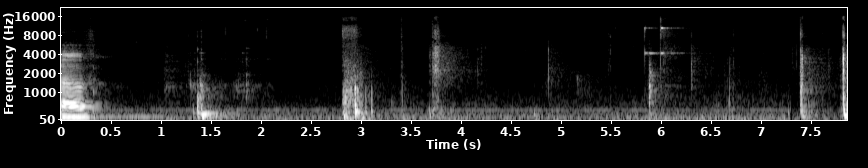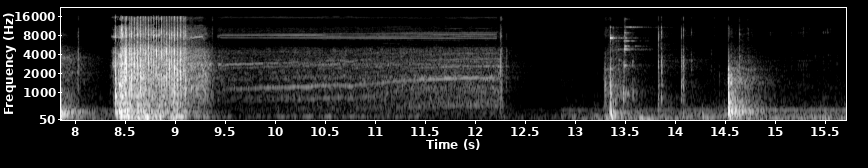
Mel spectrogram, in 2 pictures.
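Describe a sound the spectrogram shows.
Metal parts clank against each other.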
